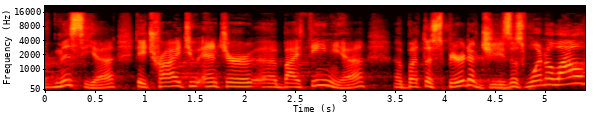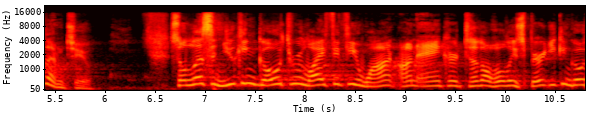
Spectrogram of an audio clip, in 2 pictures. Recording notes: This is the core message from our live service on 2021-12-12.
